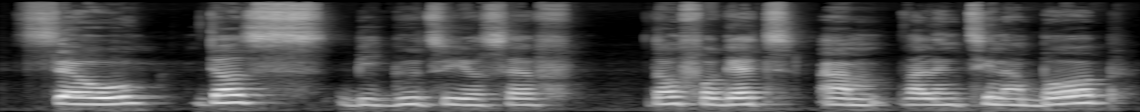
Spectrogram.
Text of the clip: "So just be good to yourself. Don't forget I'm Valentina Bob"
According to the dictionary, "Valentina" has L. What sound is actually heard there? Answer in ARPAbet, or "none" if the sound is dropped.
L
